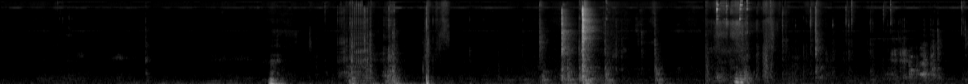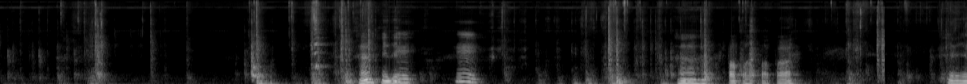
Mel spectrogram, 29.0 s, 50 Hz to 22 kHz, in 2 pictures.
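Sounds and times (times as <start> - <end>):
plastic parts clicking and knocking: 11.4 - 17.5, 21.9 - 26.1, 27.0 - 29.0.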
